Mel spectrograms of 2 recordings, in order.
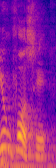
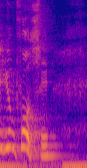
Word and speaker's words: Jon Fosse: el anterior, que es Jun Fose. Se pronuncia Jun. Voy a buscar ahora más o menos las pronunciaciones porque era raro que se pronunciera John este en oruego, ¿no?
